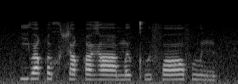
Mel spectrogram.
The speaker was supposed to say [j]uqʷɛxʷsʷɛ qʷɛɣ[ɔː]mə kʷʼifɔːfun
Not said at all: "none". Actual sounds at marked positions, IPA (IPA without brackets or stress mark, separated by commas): j, ɑː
